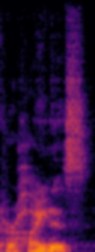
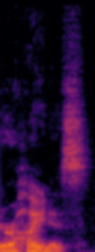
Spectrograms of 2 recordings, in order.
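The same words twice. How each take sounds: First: "Her highness?" rising at the end; acted query on "Her highness?"; questioning echo. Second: Said in the usual way. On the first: King echoes title as question.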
